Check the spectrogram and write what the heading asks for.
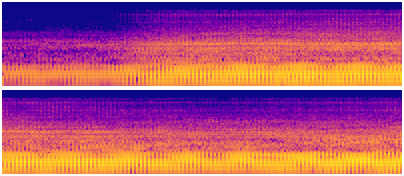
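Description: Honda portable inverter generator running steadily under the load of the van's air conditioner, a constant engine hum that grows louder about a second in.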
